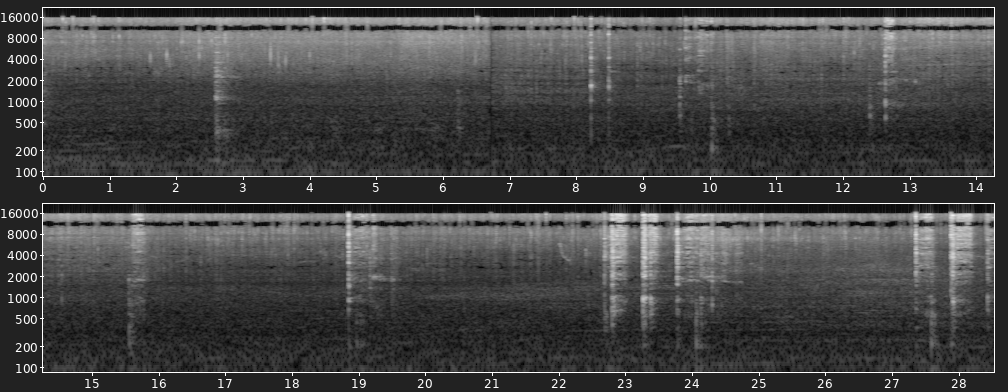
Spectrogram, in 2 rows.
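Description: Curry prawns sizzling in a wok while a metal spoon stirs and scrapes them out onto a plate, with scattered sharp clinks of the spoon against the wok and plate. A quick run of clinks comes about 23 seconds in and another near the end.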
